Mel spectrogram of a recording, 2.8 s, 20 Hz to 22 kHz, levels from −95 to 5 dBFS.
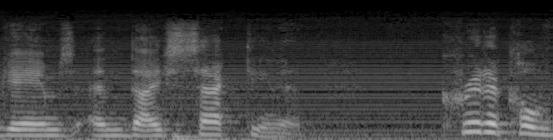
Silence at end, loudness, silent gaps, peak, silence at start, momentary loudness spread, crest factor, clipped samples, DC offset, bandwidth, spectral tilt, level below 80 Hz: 0 s; -33 LUFS; none; -14 dBFS; 0 s; 21 LU; 18 dB; under 0.1%; under 0.1%; 15.5 kHz; -5 dB/octave; -48 dBFS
